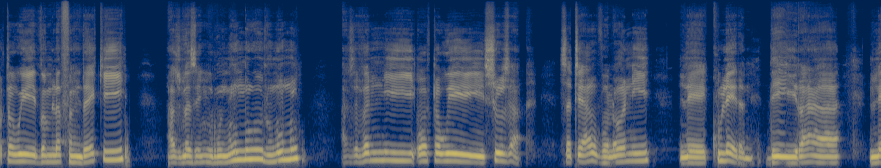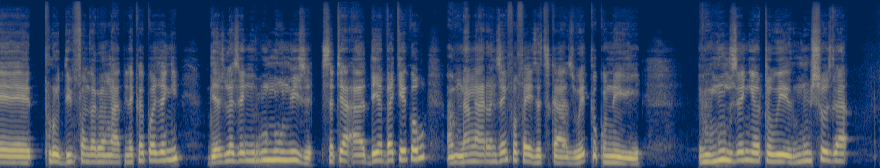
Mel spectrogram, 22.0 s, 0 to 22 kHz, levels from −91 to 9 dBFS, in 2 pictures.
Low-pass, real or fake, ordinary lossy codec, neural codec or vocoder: none; fake; none; codec, 44.1 kHz, 3.4 kbps, Pupu-Codec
